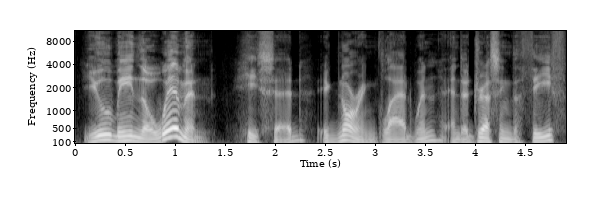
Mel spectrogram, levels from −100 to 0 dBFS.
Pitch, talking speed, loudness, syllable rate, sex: 110 Hz, 145 wpm, -20 LUFS, 4.0 syllables/s, male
